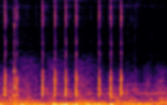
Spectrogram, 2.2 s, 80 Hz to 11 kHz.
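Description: Tippmann X7 Phenom paintball marker firing a quick, uneven string of about nine sharp shots that stop about one and a half seconds in, over background music.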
